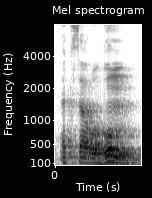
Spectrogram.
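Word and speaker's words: أَكْثَرُهُمْ: അക്സറുഹും, ഹും എന്ന് മണിച്ചു പോകരുത്. അക്സറുഹും ലാ യഅലമൂൻ.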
